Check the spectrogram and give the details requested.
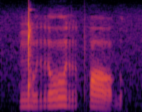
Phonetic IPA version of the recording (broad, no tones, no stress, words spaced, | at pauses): ŋ͡ǃuroːrpʰɔːɡ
